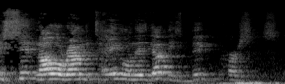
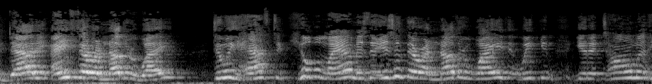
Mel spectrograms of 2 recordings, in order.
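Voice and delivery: louder, higher pleading cry; pleading children; 6 semitones higher, 6 dB louder than usual. Retold or imitated. Children beg their father to spare the lamb, loud pleading. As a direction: beg Daddy for another way, loud. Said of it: "And they say".

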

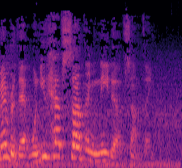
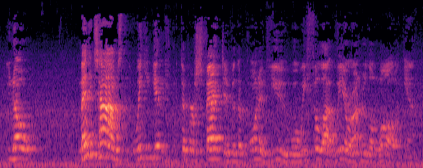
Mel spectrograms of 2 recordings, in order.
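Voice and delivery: ordinary talk, nothing marked

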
